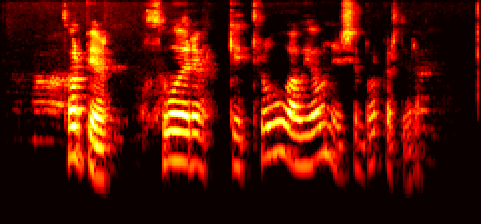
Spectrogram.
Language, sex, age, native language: Icelandic, female, 50-59, Icelandic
